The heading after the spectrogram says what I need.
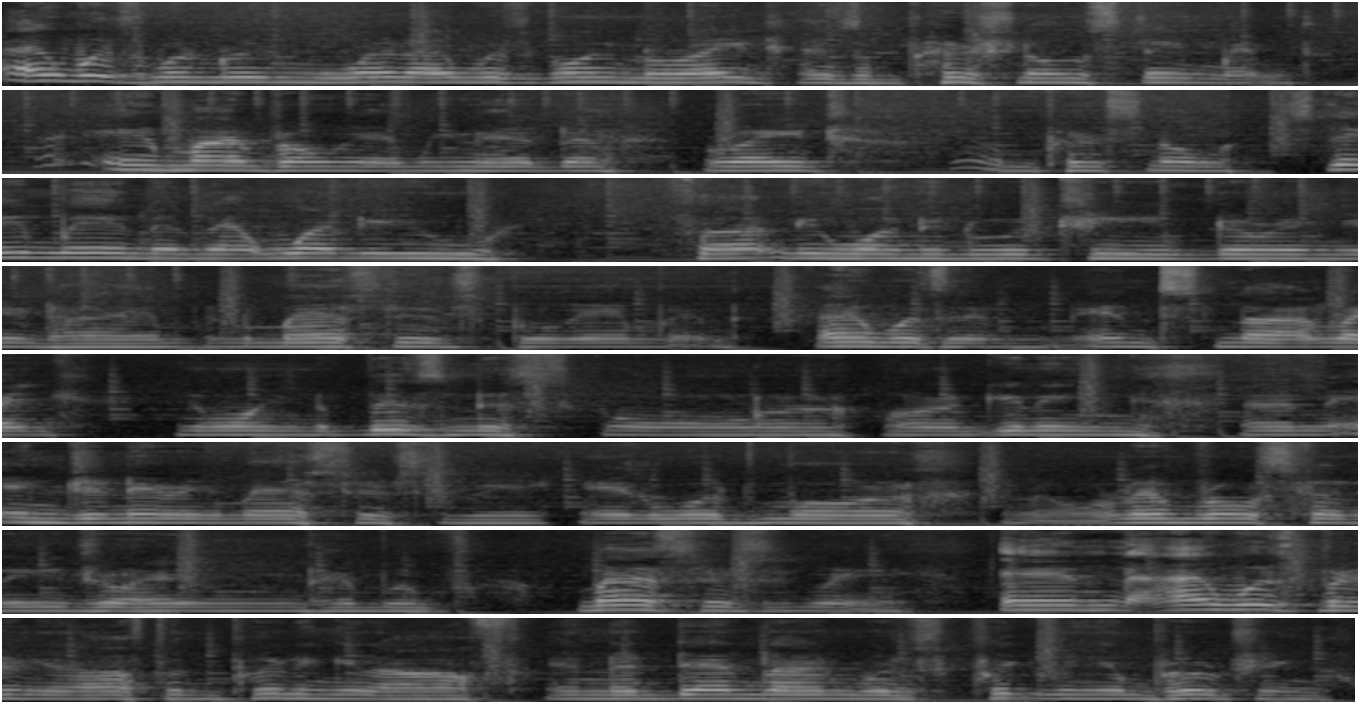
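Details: Adult man with cerebral palsy, with walking difficulty and frequent falls: dysarthric speech.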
